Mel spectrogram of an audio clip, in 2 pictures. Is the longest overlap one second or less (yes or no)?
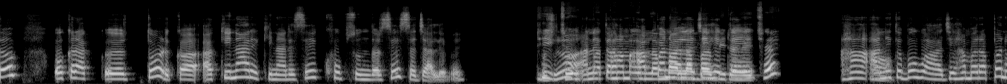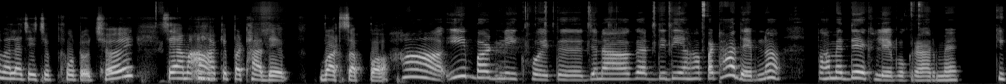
no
